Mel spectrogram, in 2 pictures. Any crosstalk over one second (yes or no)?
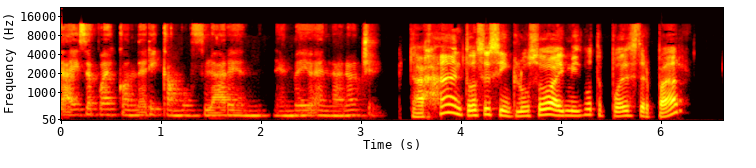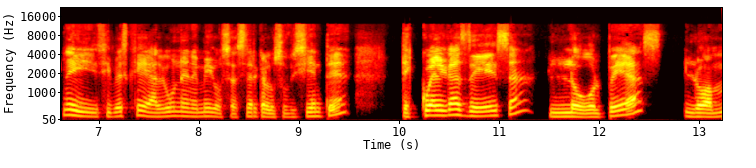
no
